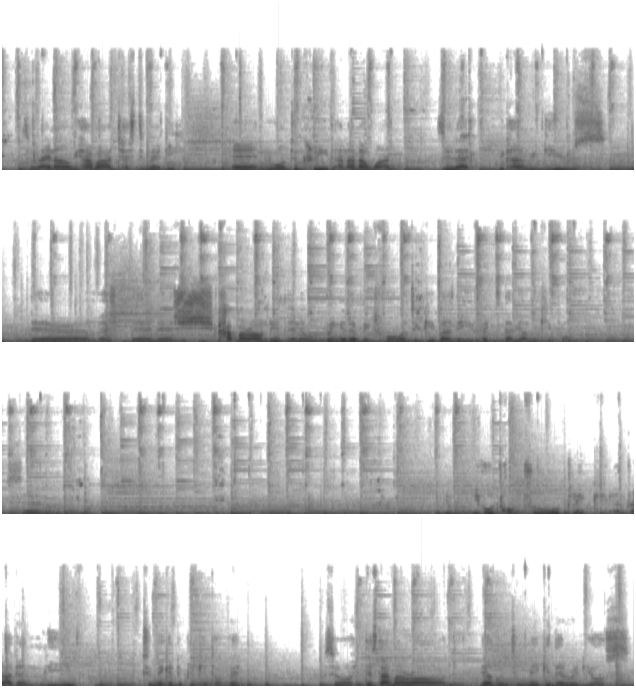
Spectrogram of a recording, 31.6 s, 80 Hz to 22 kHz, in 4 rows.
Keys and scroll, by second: 31.5 KP_1.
